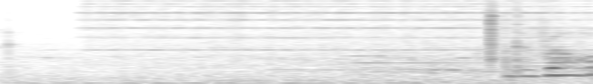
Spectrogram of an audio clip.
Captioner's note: school bell ringing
